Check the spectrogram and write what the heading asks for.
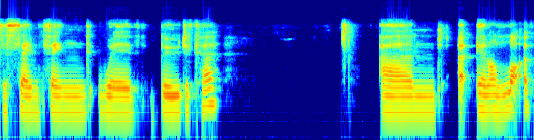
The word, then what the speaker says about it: Boudicca: um and then uh boudicca well you might know of some people call a but the the proper way to say your name is boudicca and about everything that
